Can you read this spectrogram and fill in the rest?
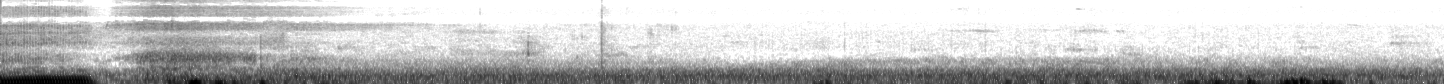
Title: Funny Dog Snoring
